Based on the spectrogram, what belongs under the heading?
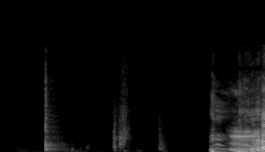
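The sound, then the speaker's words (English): Wet swallowing sounds: three short gulps spaced apart in near silence, followed by a loud, drawn-out vocal exhale. “We heard every bit of you swallowing that.”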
